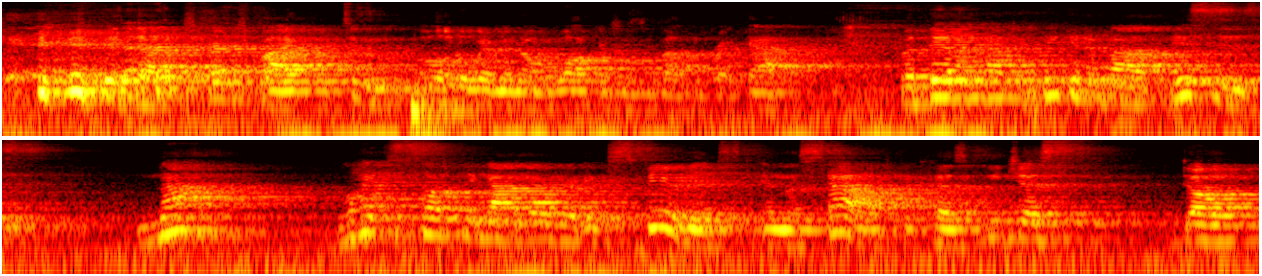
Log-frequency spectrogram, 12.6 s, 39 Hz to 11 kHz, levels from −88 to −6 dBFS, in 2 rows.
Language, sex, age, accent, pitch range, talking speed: English, male, 40-59, American, 145-200 Hz, 175 wpm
